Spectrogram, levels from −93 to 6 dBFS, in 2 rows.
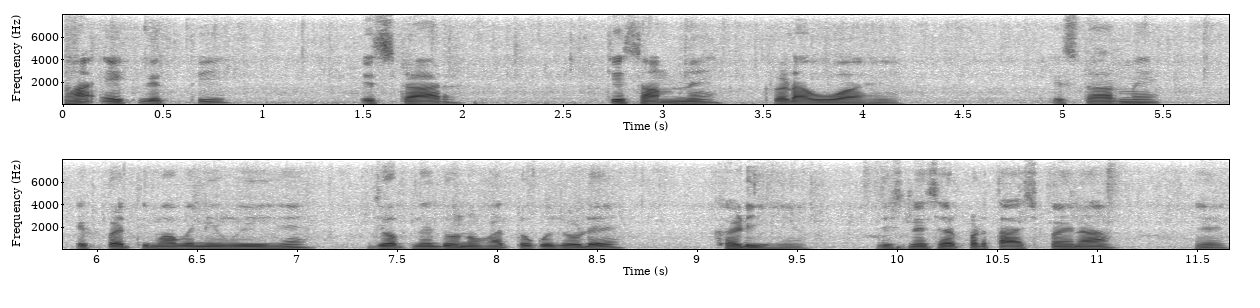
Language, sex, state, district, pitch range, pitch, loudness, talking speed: Angika, male, Bihar, Madhepura, 115-135 Hz, 125 Hz, -23 LUFS, 155 wpm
